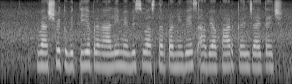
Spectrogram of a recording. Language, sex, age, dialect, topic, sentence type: Maithili, female, 18-24, Southern/Standard, banking, statement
